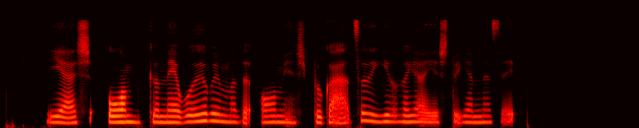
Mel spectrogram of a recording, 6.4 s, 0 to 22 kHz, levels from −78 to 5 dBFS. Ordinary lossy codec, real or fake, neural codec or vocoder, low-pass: none; fake; codec, 24 kHz, 0.9 kbps, WavTokenizer, large speech release; none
